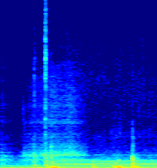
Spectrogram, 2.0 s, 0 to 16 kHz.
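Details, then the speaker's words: BMW E36 328 wipers after cleaning wiper relay contacts to cure wipers not switching off, car stationary: steady motor whir with soft clunks as arms reverse through intermittent, medium and full speed; normal wiper operation. "Works on the on off. On the intermittent, it looks fine, we'll wait for that. Yep, medium speed. And full speed."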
